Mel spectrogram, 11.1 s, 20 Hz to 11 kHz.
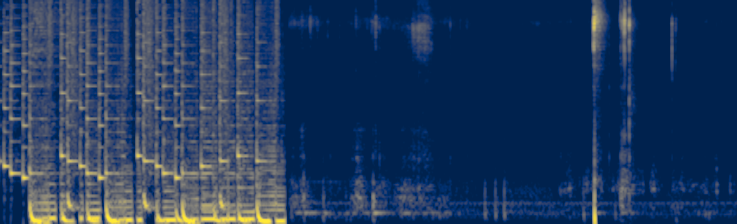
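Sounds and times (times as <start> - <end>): fingernail scraping plastic wrap: 4.4 - 10.7.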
